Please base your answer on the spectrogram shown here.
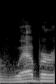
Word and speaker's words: Weber: So Max Vber or Weber if you want to pronounce it the u he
